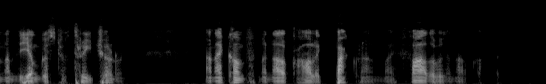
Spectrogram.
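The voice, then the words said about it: Irish Dublin accent. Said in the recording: “as you can probably tell from my accent, I'm not actually from the UK. I was born and brought up in Dublin.”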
